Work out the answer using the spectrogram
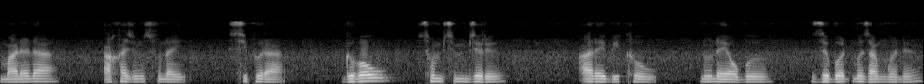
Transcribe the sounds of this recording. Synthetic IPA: manɯnaː | kʰajzɯŋsunaj | sipʰɯɾa | ɡɯbaw | sɔmsimzɯɾɯ | a̰ɾɯbikʰɯw | nunajawbɯ | zɯbɯt̚mɯzamŋɯnɯ

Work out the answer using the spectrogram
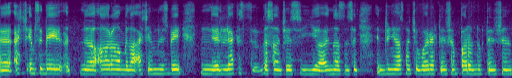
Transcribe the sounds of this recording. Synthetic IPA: ɐt͡ʃʰemsibej | aːɾaːmbilaːɐt͡ʃʰemnis̬be | lɐkʰsɡɐsaːnt͡ʃʰisjnɐznsɐt̪ʲd̪unjaːsmɐt͡ʃʰiʋɐɾʲɐlʈenʃɐnpɐɾɐnukʈɐnʃɐn

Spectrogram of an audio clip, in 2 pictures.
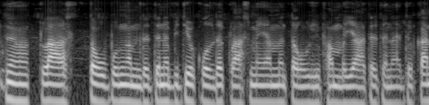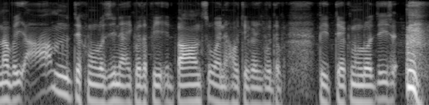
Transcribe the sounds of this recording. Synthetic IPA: klastɐwbɐŋɐmdɐdɐnɐbʱidiokoldɐklasmɐjamnɐtɐwhipʰɐmbɐjadɐdɐnaːdukanabɐjamnɐtek̚nolozinaajkʰodapied̚bansojnɐɦawtʰikajkʰodɐppiteknolozise

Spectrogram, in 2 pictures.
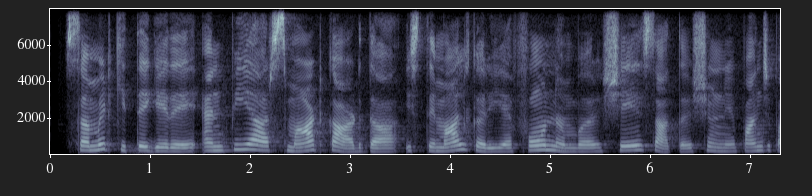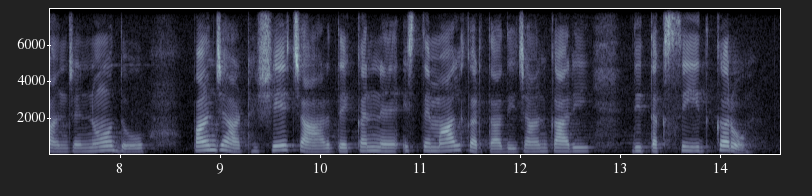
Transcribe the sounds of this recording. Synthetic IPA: səbmːɪʈkit̪eɡeːd̪eʔɛːnpiːaːɾsmaːɾʈkaːɾɖd̪aːɪst̪eːmaːlkəɾiɛpʰoːnːəmbəɾʃeːsət̪ʃʊnpə̃ɲd͡ʒpə̃ɲd͡ʒnɔːd̪oː | pə̃ɲd͡ʒəʈʰʃeːt͡ʃaːɾd̪eːkənːɛ̃ʔɪst̪eːmaːlkəɾt̪ad̪iːd͡ʒaːnkaːɾi | d̪iːt̪əksiːd̪kəɾo̰ː

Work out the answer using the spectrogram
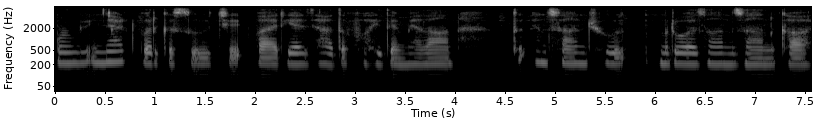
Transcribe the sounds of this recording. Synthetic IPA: uineːʈʋəɾkɐsut͡ʃḛba̰ːɾijazjaːd̪afɐɦid̪emeːd̪aːn | t̪ɨʔɪnsaːnt͡ʃʰoɾoːzaːnzaːnkaːɾ

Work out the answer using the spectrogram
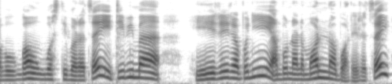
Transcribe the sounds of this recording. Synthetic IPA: ʌbʌɡaw̃bʌst̪ibʌɾʌt͡saĩʈibʱima | ɦeɾeɾʌpʌniʌbʌunalajmʌnːʌbʱʌ̰ɾḛɾʌt͡sajĩ

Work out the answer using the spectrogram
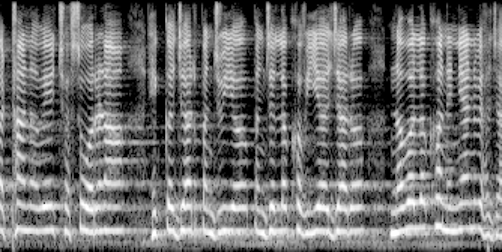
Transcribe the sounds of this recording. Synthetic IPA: ɐʈʰanəʋet͡ɕʰɐsɔɐɾɽ̃ã | ɦɪkɦɐd͡ʑaːɾpɐ̃ɲd͡ʑʋiːɦpɐ̃ɲd͡ʑəlɐk̆ʰʋiːɦɐzaːɾ | nɐʋəlɐkʰnɪnjaːnʋeɦɐd͡ʑaːɾ

